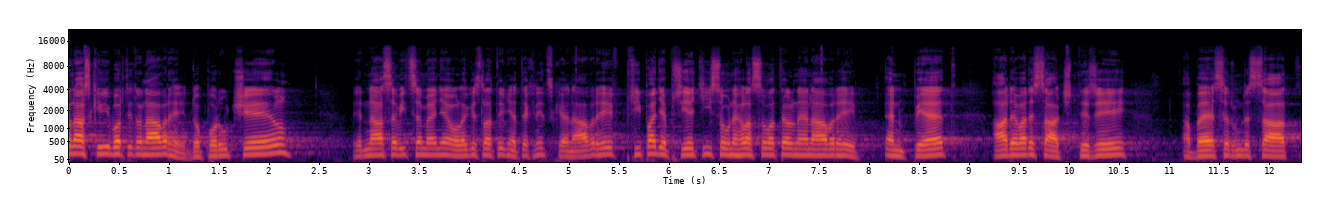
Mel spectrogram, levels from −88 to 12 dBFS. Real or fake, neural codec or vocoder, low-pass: real; none; 14.4 kHz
